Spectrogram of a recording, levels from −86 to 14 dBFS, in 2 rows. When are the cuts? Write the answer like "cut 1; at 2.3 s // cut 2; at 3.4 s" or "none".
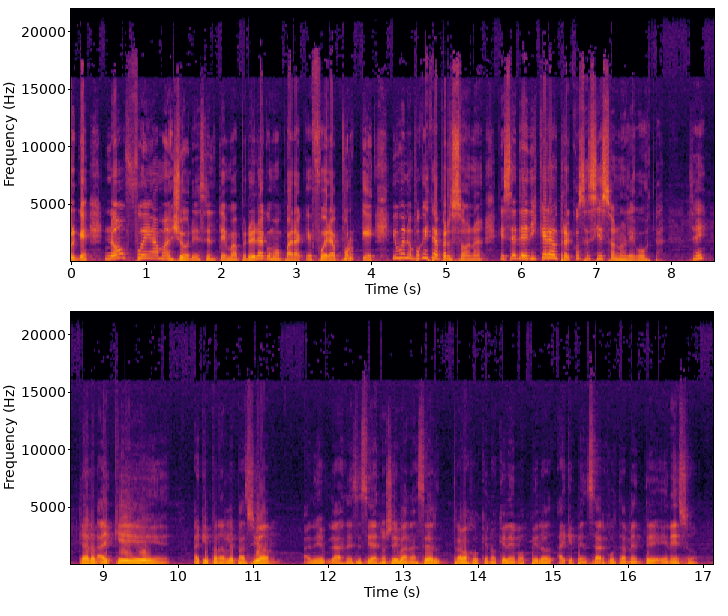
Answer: cut 1; at 8.9 s // cut 2; at 12.0 s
